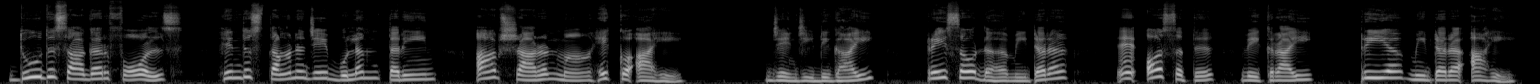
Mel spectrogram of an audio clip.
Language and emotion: Sindhi, neutral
